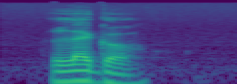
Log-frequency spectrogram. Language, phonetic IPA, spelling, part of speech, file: Polish, [ˈlɛɡɔ], lego, noun / adjective, Pl-lego.ogg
